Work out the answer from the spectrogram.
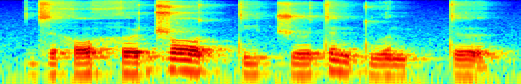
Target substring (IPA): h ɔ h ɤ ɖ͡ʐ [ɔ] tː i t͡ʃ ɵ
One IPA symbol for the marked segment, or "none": ɔ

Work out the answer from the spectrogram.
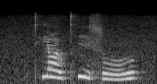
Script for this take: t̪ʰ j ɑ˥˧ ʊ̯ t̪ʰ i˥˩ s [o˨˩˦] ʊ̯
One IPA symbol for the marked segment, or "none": o˨˩˦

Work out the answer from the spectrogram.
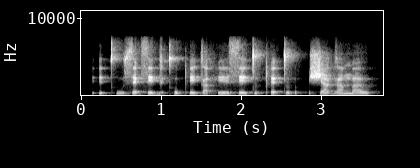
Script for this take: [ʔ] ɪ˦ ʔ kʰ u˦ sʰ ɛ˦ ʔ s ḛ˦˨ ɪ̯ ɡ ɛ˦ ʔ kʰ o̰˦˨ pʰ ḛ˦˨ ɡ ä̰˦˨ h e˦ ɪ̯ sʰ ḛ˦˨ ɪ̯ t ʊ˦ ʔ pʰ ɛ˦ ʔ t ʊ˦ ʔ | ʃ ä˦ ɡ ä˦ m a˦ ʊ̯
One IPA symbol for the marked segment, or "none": ʔ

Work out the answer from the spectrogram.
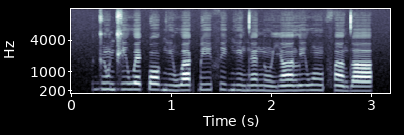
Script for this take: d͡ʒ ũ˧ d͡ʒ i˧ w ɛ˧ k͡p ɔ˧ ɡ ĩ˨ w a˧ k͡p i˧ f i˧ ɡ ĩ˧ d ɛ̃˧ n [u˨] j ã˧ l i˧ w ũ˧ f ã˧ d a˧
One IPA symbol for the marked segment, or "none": ũ˨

